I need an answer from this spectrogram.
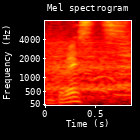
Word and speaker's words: Brest: it's very fun because breasts sounds like you're talking about some women part of the body but no that is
